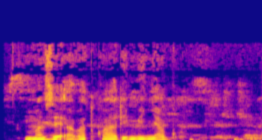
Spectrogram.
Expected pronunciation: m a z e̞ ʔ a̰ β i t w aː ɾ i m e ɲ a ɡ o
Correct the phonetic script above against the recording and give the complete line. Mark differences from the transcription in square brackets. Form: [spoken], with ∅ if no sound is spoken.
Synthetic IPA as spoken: m a z e̞ ʔ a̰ β [a] t w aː ɾ i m [i] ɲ a ɡ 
